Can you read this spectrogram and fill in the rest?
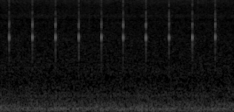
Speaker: is the clicking noise that has plagued my laptop for the past year and resulted in the death of three logic boards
